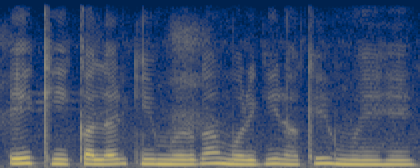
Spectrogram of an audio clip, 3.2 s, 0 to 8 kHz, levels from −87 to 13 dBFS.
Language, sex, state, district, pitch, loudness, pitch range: Hindi, female, Madhya Pradesh, Bhopal, 220 Hz, -14 LUFS, 205-235 Hz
